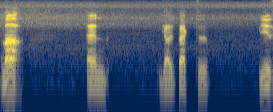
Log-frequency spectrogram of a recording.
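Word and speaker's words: Meagher: is spelled m-e-a-g-h-e-r and he regularly gets called meaga so jack meaga so m-e-a-g-h-e-r and yet the pronunciation of it is ma and goes back to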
